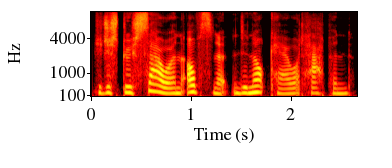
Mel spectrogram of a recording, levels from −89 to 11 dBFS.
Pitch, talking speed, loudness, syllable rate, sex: 215 Hz, 270 wpm, -18 LUFS, 6.9 syllables/s, female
